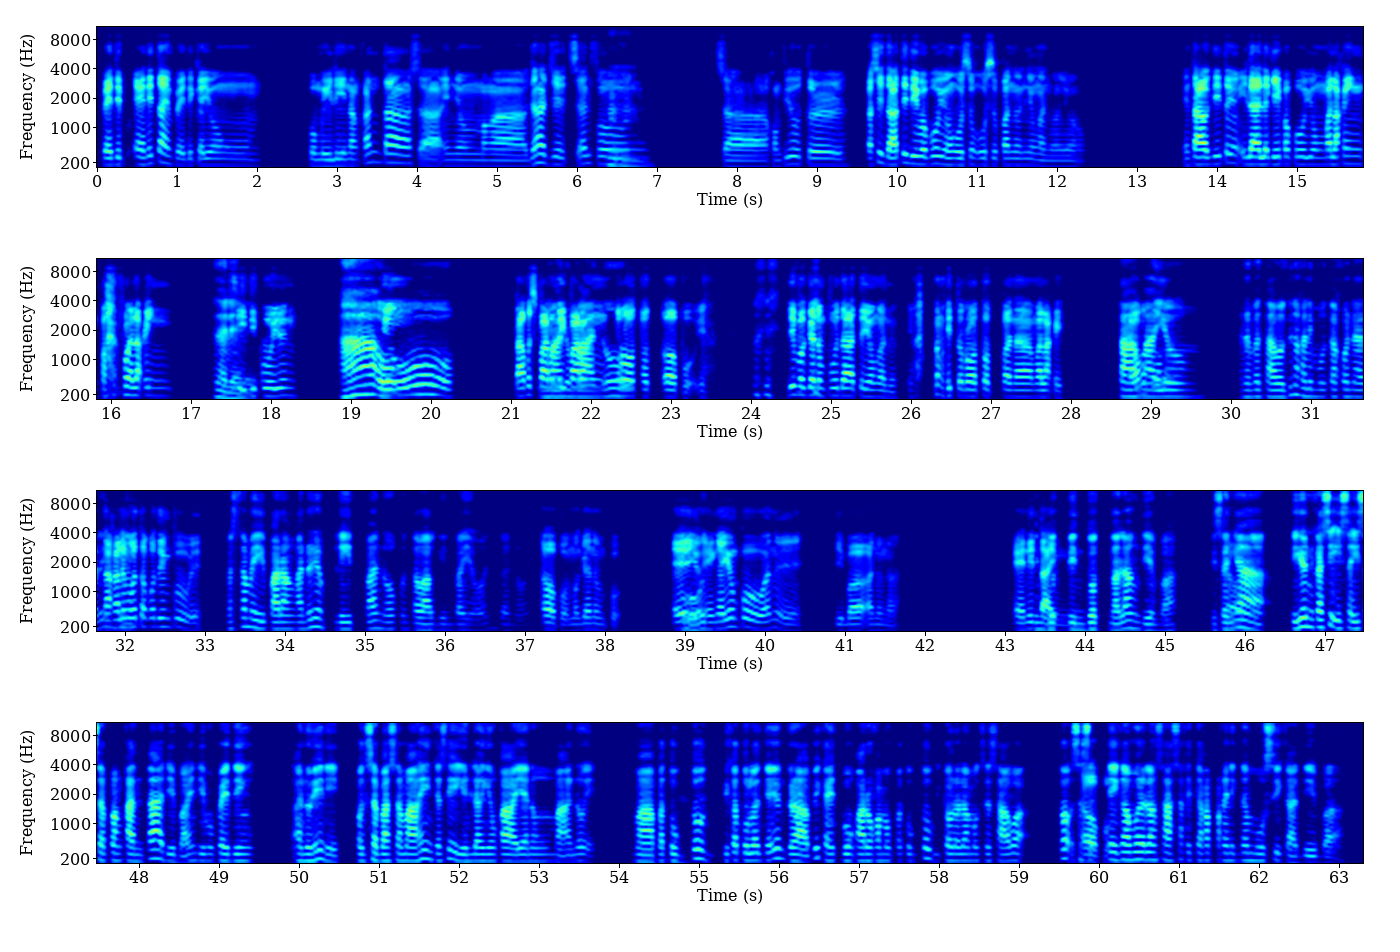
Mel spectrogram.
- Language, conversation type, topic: Filipino, unstructured, Anu-ano ang mga tuklas sa agham na nagpapasaya sa iyo?
- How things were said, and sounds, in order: "Pwede" said as "pwedep"; laughing while speaking: "parang"; chuckle; laughing while speaking: "yung may torotot pa"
